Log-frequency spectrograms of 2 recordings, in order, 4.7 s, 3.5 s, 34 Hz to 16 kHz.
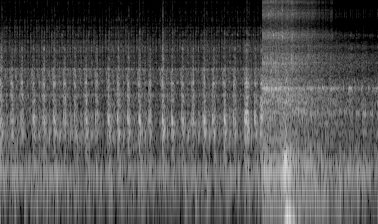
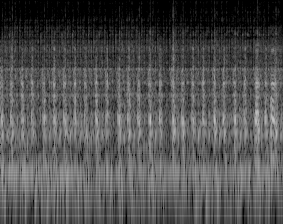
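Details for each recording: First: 1999 Hero Honda Splendor Plus single-cylinder, after magneto-side repair of engine noise: even idle about four beats a second, no rubbing or scraping, engine running free; normal idle. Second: Hero Honda Splendor Plus, 1999 model, noise from magneto side at idle: uneven ticking scrape about two and a half per second; magneto rotor rubbing the stator.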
